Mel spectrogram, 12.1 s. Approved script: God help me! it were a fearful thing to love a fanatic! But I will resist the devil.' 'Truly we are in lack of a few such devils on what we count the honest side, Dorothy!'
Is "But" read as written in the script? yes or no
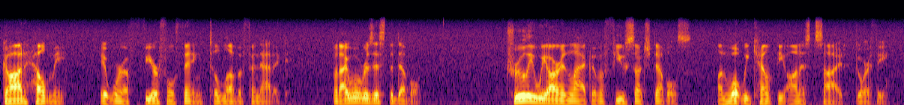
yes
